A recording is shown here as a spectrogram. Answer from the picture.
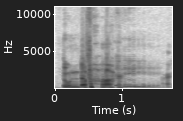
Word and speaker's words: Thunderbar: The Thunderbar rhymes with Wunderbar. Thunderbar.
